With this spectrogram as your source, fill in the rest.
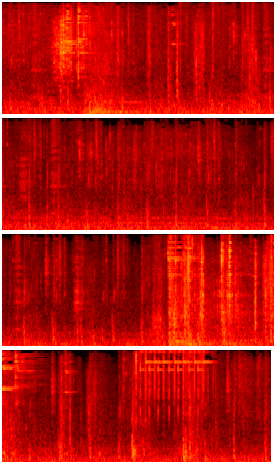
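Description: A sword slashes and clangs in combat.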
